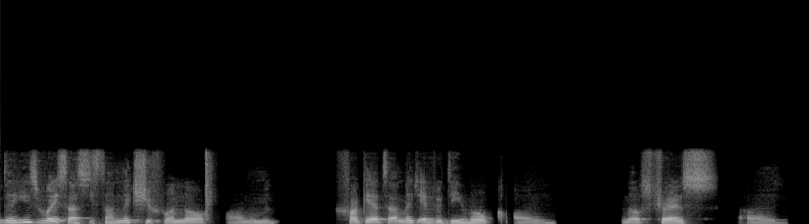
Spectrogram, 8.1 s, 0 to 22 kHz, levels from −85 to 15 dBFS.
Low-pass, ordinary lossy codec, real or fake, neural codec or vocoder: 7.2 kHz; none; fake; codec, 16 kHz, 0.5 kbps, X-Codec, HuBERT features, trained on general audio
